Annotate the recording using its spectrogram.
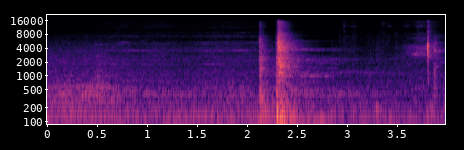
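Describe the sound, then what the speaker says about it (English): A pull-out pantry cabinet beside the refrigerator in a 2019 Airstream Atlas Murphy Suite motorhome slides and thumps shut in one brief, fairly close clatter, followed by a faint light knock, over quiet interior background. "You do have a pantry that pulls out right next to this refrigerator here."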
